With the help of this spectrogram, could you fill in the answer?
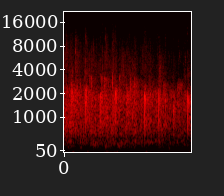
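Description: Steady applause from a crowd fills the whole stretch, many hands clapping at once in a dense, even patter at moderate loudness, with no voices rising above it.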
